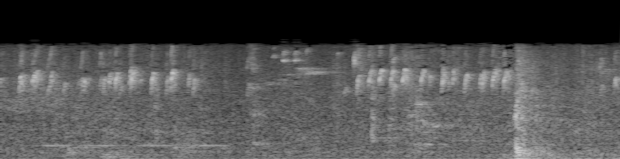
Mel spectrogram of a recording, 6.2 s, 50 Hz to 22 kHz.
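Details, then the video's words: European goldfinch pair at their first meeting, recorded by phone on 5 October 2012. Bright, tinkling chirp runs come in two fast bursts separated by a pause, then a sharp knock and steady background hiss. "καρδερινες 2012 φιλακια Goldfinch 2012 kiss"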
